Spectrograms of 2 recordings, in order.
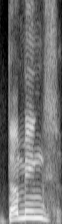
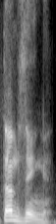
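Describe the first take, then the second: First: "thumbings" with the s at the very end; trying out THUMBINGS. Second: "thumbsing" with the s inside, after "thumb"; trying out THUMBSING. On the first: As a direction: say "thumbings", higher, no s after "thumb". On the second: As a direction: say "thumbsing", ending on -ing without s. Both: Shown as a demonstration. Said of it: "or is it thumbsing?".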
